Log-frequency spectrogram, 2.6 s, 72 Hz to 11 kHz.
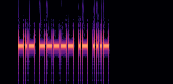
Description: Morse code, heard as a keyed tone, about 44 wpm, 700 Hz. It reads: K0AV
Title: Easy Call Signs Repeated 3x - 45wpm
